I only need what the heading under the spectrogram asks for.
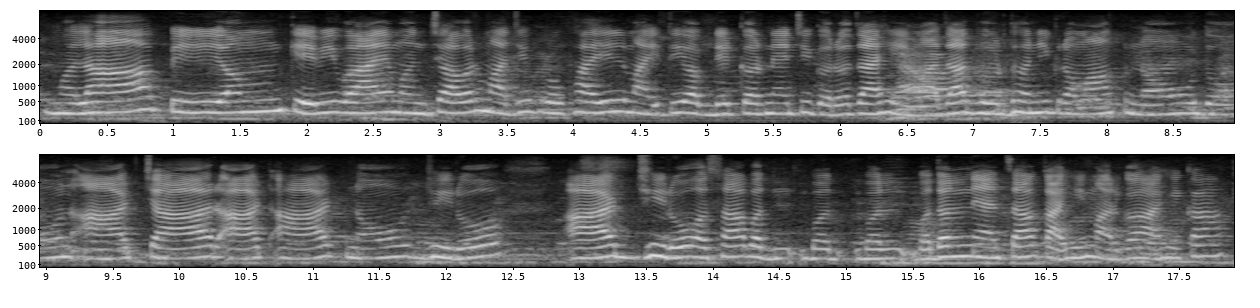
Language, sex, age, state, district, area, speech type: Marathi, female, 30-45, Maharashtra, Wardha, rural, read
